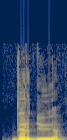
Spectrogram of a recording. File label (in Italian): "verdua", dialettu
